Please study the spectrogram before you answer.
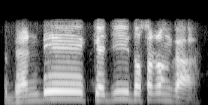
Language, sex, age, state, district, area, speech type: Odia, male, 18-30, Odisha, Balangir, urban, conversation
